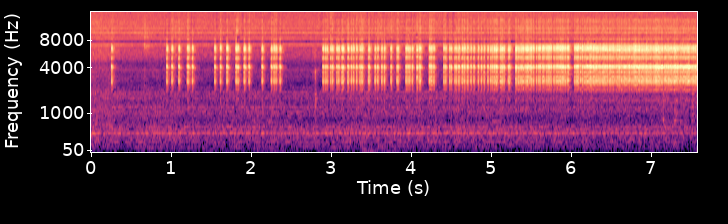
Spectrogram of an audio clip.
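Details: Arduino Geiger counter with V2 sketch fixing a bug, radium-226 radio compass brought close: sharp random ticks growing denser and faster after three seconds; normal clicking.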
